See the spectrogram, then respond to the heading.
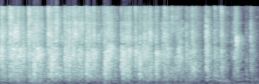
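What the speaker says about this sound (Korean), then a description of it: "큰 경의의 박수 부탁드립니다" An indoor audience at a political party appointment ceremony applauds, a close, loud burst of rapid hand claps that fades slightly toward the end.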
